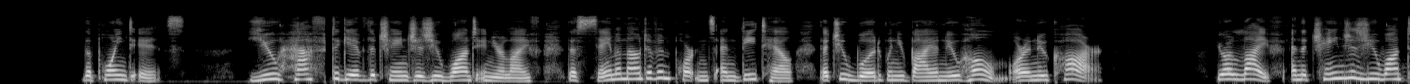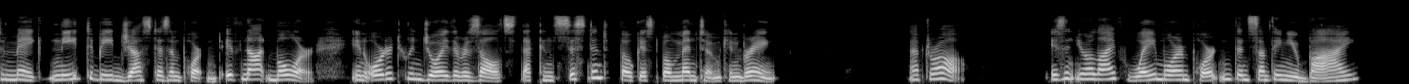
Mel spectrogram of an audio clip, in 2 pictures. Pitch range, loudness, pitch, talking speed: 190-240 Hz, -16 LUFS, 210 Hz, 160 wpm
